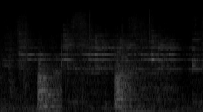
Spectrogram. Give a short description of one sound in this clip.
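Corn kernels crackle and pop in a hot pan.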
